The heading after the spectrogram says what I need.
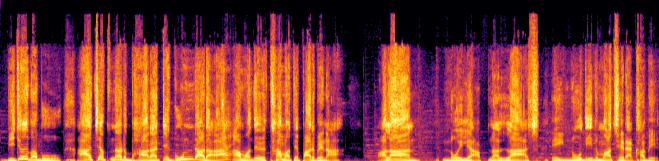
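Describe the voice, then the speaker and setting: Man acting an animated, earnest old village uncle. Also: a little high, measured pace, faint music behind. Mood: defiant. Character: earnest, emotional elderly village uncle, proud and moralising. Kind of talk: cartoon acting.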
